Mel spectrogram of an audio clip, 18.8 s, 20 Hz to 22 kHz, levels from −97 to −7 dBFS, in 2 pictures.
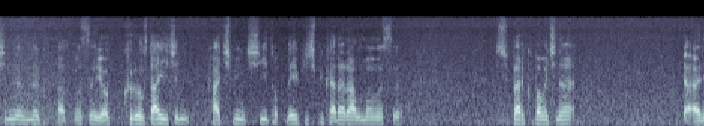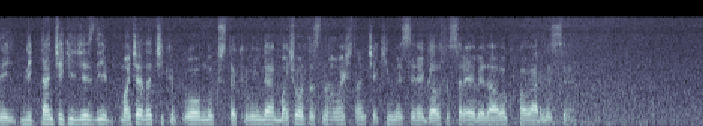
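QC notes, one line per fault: No faults heard; room noise sits well below the speech.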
